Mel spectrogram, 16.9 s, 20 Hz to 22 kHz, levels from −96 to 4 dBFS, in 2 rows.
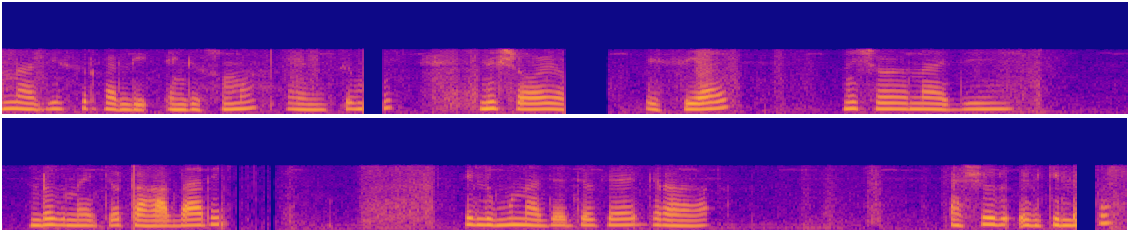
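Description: Packet loss filled with silence chops the speech at 2.71–2.87 s (160 ms), 4.22–4.55 s (330 ms) and 16.5–16.65 s (150 ms). Between 10.07 and 10.51 s, 240 ms is lost in scattered holes, the longest about 40 ms. The gap lengths fit 10 ms packets. On the waveform each gap is a flat silent line with abrupt edges. On a spectrogram it shows as a blank column, and the G.711 telephone band above it stops at 4 kHz.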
